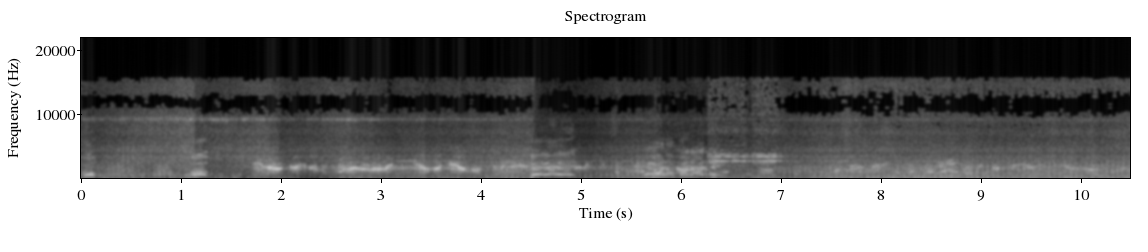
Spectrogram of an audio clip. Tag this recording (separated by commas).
Speech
